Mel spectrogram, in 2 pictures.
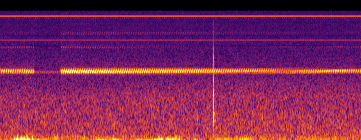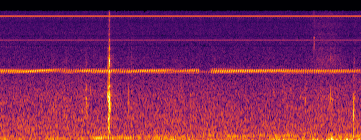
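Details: Italian tree cricket's continuous evening song in the Algarve in June, a level high trill sustained almost throughout, with a short gap at the start, quieter than nearby noise, plus a few sharp clicks and low background rumble.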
